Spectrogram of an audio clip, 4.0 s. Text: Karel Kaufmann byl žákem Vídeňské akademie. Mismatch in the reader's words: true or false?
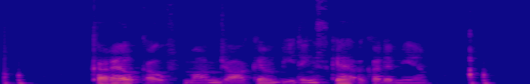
true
